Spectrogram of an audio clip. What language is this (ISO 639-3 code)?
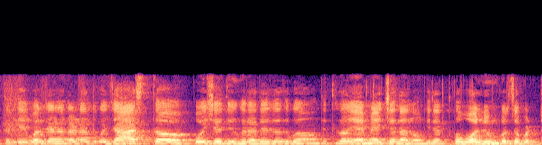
kok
